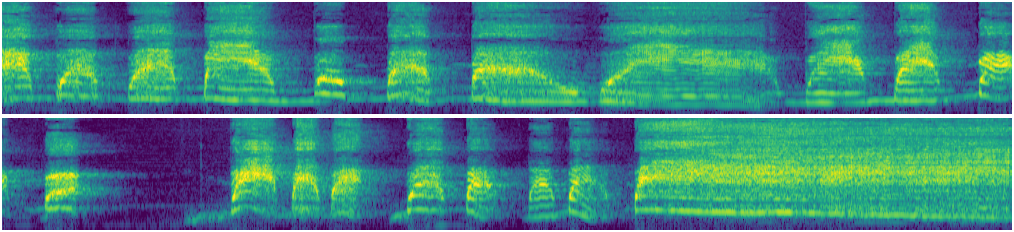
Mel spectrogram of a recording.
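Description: A teenage boy's silly nonverbal voice noises: a run of short, strained nonsense syllables, a brief break, more short syllables, then one long drawn-out cry that slowly falls in pitch.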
